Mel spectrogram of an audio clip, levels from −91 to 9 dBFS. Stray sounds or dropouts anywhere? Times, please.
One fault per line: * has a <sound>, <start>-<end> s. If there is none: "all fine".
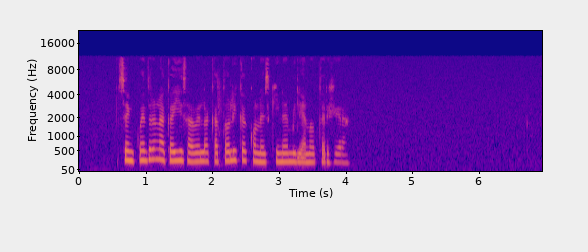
all fine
